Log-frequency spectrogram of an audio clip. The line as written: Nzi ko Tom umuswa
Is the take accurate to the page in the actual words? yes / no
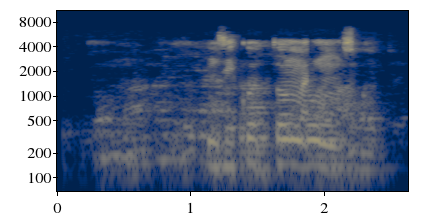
yes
